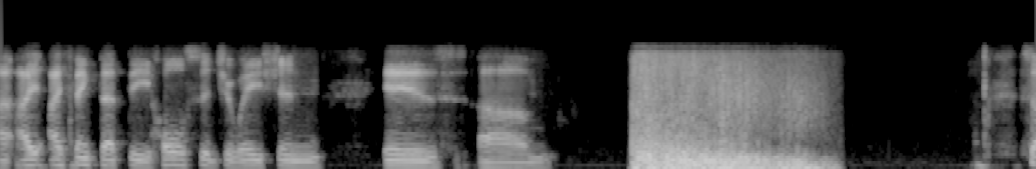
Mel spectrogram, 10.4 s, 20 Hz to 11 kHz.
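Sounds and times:
speech: 0:00.0 - 0:05.6, 0:09.8 - 0:10.3
loud explosion sound effect: 0:06.3 - 0:08.4.

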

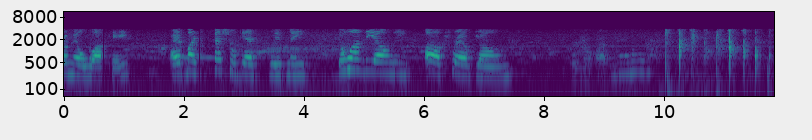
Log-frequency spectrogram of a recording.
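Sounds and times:
speech: 0:00.0 - 0:01.2, 0:01.8 - 0:07.6, 0:08.5 - 0:09.9
person clapping their hands: 0:10.0 - 0:11.8.

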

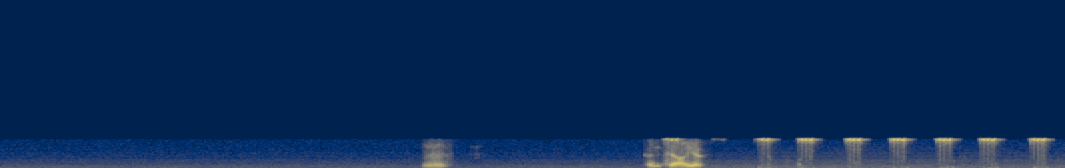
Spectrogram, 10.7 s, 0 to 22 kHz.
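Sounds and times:
faint low hum: 0:00.0 - 0:10.6
crickets chirping: 0:06.6 - 0:10.6
speech: 0:06.7 - 0:07.2.

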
